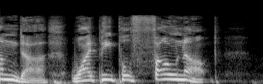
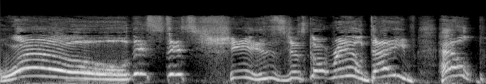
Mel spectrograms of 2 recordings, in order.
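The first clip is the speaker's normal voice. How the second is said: high wailing fake alarm, much higher; mock panic; 10 semitones higher, much slower than usual. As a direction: cry out in hammed-up panic. Host mock panics at kidnapper joke.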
